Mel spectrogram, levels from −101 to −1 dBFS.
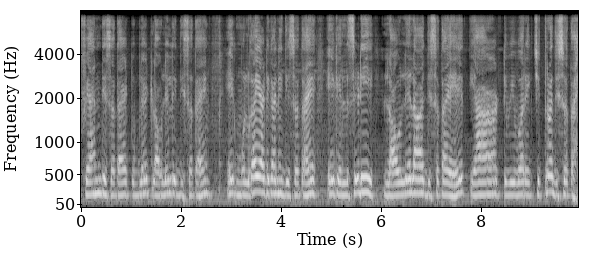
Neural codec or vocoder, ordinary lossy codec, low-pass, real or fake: vocoder, 24 kHz, 100 mel bands, Vocos; none; 7.2 kHz; fake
